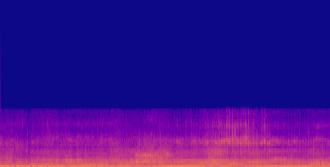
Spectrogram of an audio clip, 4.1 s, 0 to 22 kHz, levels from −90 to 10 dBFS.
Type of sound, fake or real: fake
